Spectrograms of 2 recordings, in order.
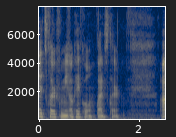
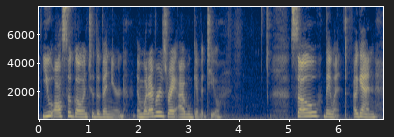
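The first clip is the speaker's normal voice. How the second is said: scripture reading; 4 dB louder than usual. Acted. Reads scripture aloud.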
